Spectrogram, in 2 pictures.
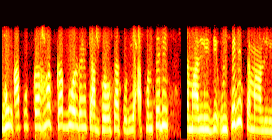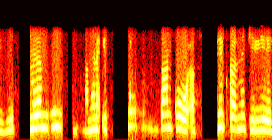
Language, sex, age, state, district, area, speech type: Hindi, female, 18-30, Bihar, Muzaffarpur, rural, conversation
